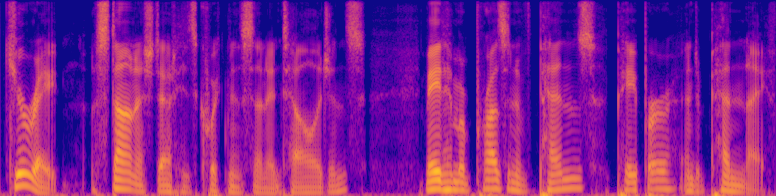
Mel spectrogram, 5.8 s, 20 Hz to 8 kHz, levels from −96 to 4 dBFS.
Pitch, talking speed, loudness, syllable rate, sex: 105 Hz, 185 wpm, -23 LUFS, 6.6 syllables/s, male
